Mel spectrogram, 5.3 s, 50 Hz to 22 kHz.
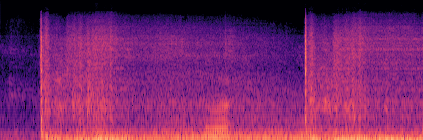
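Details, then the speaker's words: Holden L67 Calais started after four years unused: lumpy, stumbling misfire, seemingly running on about four cylinders; owner suspects blown head gasket, head gasket stop leak previously added. "it is misfiring really badly i think it's got a blown head gasket from what it sounds like um it sounds like it's only running on about four cylinders"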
